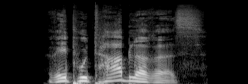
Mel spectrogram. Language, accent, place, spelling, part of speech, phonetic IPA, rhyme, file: German, Germany, Berlin, reputableres, adjective, [ˌʁepuˈtaːbləʁəs], -aːbləʁəs, De-reputableres.ogg
- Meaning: strong/mixed nominative/accusative neuter singular comparative degree of reputabel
